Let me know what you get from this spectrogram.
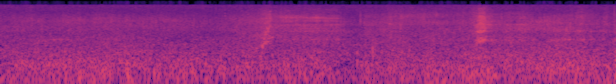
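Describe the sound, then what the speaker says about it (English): Waves and wind at sea while watching a chemical tanker fitted with eSails, a steady loud rush of surf and gusting wind buffeting the microphone, with no voices. "A little bit of waves in front of her."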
